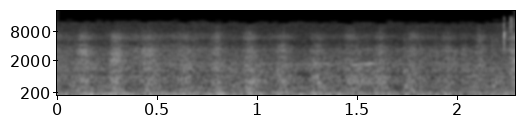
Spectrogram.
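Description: Train rolling into a station in the video game Mashinky, a continuous rumbling clatter of wheels and carriages with rhythmic clicks, moderately loud and steady without talk.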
